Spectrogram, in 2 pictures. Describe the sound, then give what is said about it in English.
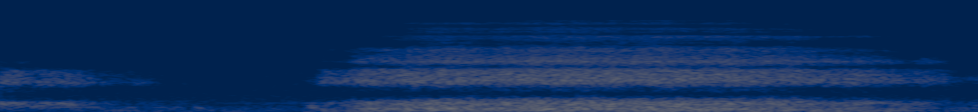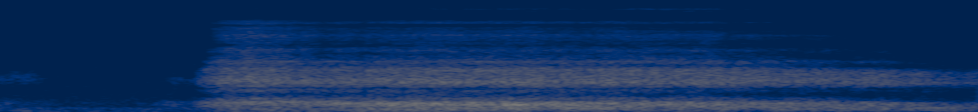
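Two slow, deep breaths, each a long, airy inhale or exhale lasting a few seconds, separated by a quiet pause, with no talking. “Relax into your bed and take a few deep breaths with me.”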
